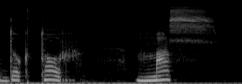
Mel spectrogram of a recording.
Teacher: el refuerzo y la fortaleza de la consonante implosiva hace que la vocal sea más breve, más cerrada. Cuanto más fuerte es la consonante implosiva, más breve, cerrada y más se acorta la vocal.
